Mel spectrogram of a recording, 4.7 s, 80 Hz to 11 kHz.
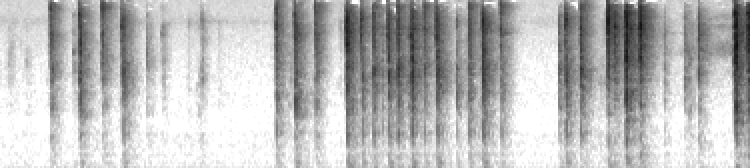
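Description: Fingertips type on a backlit mechanical computer keyboard with plastic keycaps. The result is bursts of sharp, bright key clicks, about 26 distinct strikes, with short pauses between flurries. Each click is short and dry with almost no low end.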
